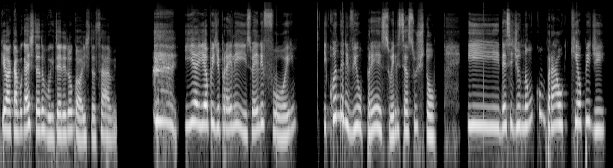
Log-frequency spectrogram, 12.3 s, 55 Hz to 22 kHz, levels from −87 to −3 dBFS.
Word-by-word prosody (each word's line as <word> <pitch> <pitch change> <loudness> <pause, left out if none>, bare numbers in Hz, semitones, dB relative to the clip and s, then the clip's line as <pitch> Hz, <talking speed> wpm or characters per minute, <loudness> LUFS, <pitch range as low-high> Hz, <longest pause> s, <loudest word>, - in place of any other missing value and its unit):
que - - +3
eu 210 - +7
acabo 205 -1 +3
gastando 220 -2 +3
muito, 170 +1 -2
ele 185 0 +3
não 205 +1 +1
gosta, 165 -4 -2
sabe? 165 -1 -5 1.4
E 260 +3 +1
aí, 265 -2 +4
eu 260 - +7
pedi 250 -2 0
para 230 -1 -1
ele 240 +2 0
isso. 205 -5 -2
Aí, 205 - +2
ele 255 +5 +1
foi 185 +2 -3 0.5
e 240 - -4
quando 340 +8 +1
ele 285 -7 +2
viu 235 +4 0
o 225 - -5
preço, 215 -3 0
ele 200 +4 0
se 210 - -2
assustou 200 -4 -1 0.7
e 250 -2 +1
decidiu 245 0 +1
não 245 +7 -1
comprar 280 - -1
o 260 - +3 0.2
que 285 - -3
eu 275 - +2
pedi, 220 -7 -3
230 Hz, 175 wpm, -19 LUFS, 200-255 Hz, 1.4 s, eu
